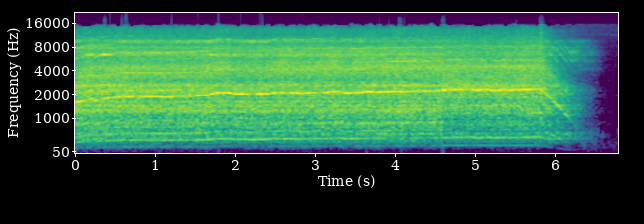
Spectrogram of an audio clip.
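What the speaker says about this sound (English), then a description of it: "I'm going to put it on high and go for what my blender calls smoothie option" A blender whirs loudly on its high smoothie setting, mixing cheese-chive popover batter in a steady, tonal motor drone that holds evenly before spinning down and stopping near the end.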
